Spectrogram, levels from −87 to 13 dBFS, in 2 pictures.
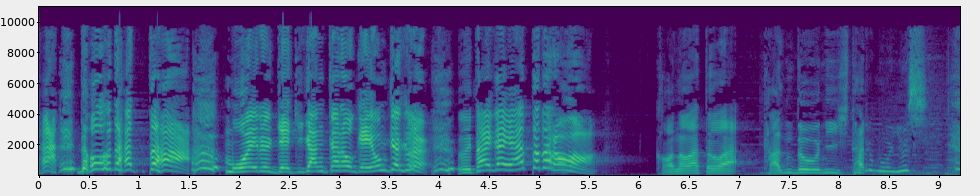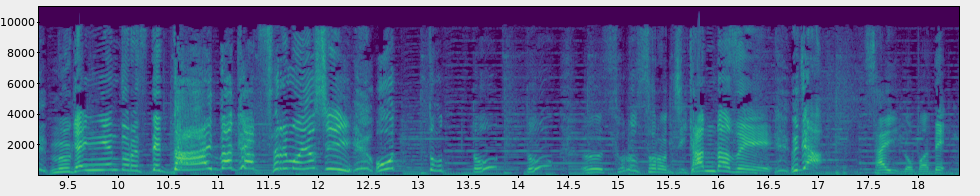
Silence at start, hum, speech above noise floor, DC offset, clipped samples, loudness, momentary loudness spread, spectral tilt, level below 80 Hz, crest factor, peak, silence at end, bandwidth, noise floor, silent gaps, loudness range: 0 s; none; 41 dB; under 0.1%; under 0.1%; -17 LUFS; 14 LU; -2 dB/octave; -50 dBFS; 20 dB; 0 dBFS; 0 s; 10.5 kHz; -60 dBFS; none; 9 LU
